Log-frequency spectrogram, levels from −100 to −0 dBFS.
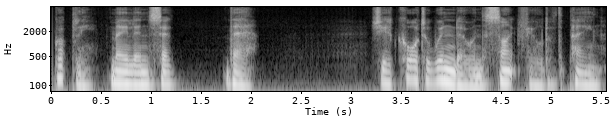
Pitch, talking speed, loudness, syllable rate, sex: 100 Hz, 175 wpm, -19 LUFS, 5.4 syllables/s, male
